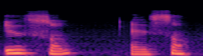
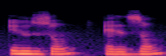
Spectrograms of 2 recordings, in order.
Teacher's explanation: The sound is s. But with avoir the sound is z.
